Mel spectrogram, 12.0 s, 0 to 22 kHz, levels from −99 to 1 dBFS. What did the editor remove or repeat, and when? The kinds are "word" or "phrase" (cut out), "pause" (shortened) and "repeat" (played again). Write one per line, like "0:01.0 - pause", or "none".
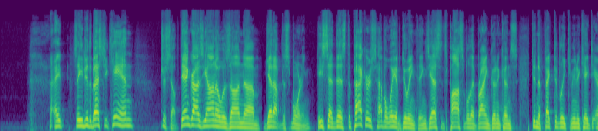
0:01.4 - pause
0:03.2 - phrase
0:05.2 - pause
0:06.3 - pause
